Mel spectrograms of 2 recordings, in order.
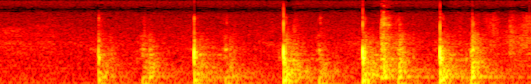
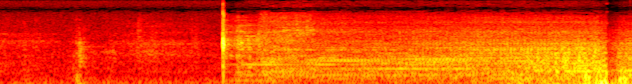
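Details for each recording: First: York LSU condenser fan motor, unit suspected low on refrigerant: sharp irregular clunks as shaft rocked, lots of play; bearings worn, motor bad and replaced. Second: York residential condenser after condenser fan motor replacement (old motor had excessive shaft slack): contactor clack, then fan and compressor settle into steady even hum, no rattle or scrape; running normally, sounds better than before.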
